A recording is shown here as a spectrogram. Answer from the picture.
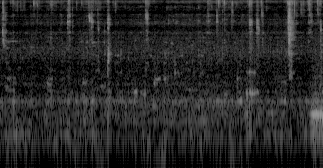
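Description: Faint chewing with scattered soft mouth clicks and smacks as someone eats rice and meat, over a low steady hum.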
